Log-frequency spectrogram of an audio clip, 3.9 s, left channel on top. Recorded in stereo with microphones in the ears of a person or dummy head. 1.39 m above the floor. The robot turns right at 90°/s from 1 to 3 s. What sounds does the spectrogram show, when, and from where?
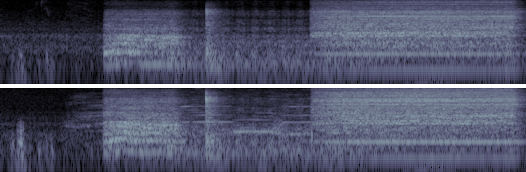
0.8 s a zipper: 70° right, 1.1 m; by 1.6 s 10° right, 1.1 m
2.3 s a hair dryer: 65° left, 2.5 m; by 3.9 s 125° left, 2.5 m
